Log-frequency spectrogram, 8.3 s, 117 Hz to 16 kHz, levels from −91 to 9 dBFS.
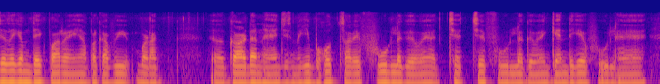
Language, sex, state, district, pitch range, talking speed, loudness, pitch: Hindi, male, Uttar Pradesh, Muzaffarnagar, 110-115 Hz, 225 wpm, -26 LUFS, 115 Hz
